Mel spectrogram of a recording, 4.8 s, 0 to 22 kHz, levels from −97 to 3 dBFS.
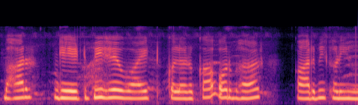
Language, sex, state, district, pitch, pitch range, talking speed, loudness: Hindi, female, Madhya Pradesh, Bhopal, 275 Hz, 265-290 Hz, 165 wpm, -15 LUFS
